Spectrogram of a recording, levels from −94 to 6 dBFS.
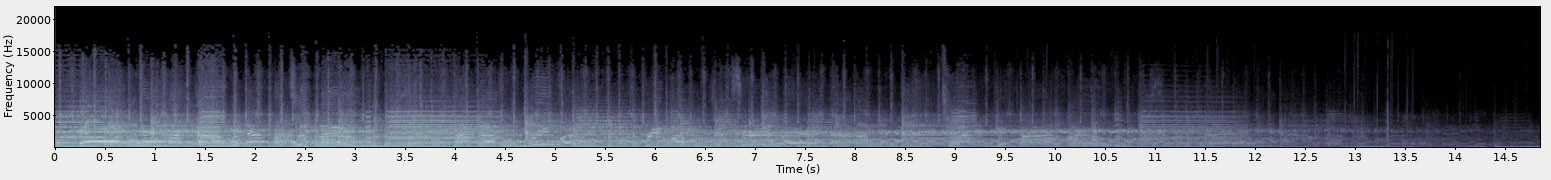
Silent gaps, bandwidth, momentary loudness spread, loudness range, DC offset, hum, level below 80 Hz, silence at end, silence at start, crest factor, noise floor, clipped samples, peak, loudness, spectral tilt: none; 16 kHz; 16 LU; 16 LU; under 0.1%; none; -42 dBFS; 0 s; 0 s; 18 dB; -52 dBFS; under 0.1%; -8 dBFS; -23 LUFS; -4.5 dB/octave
